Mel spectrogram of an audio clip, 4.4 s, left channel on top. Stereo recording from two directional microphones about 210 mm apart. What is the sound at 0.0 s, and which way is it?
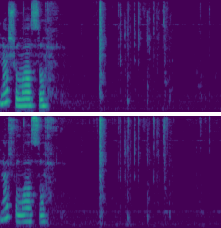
Speech, 55° left (ahead or behind).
